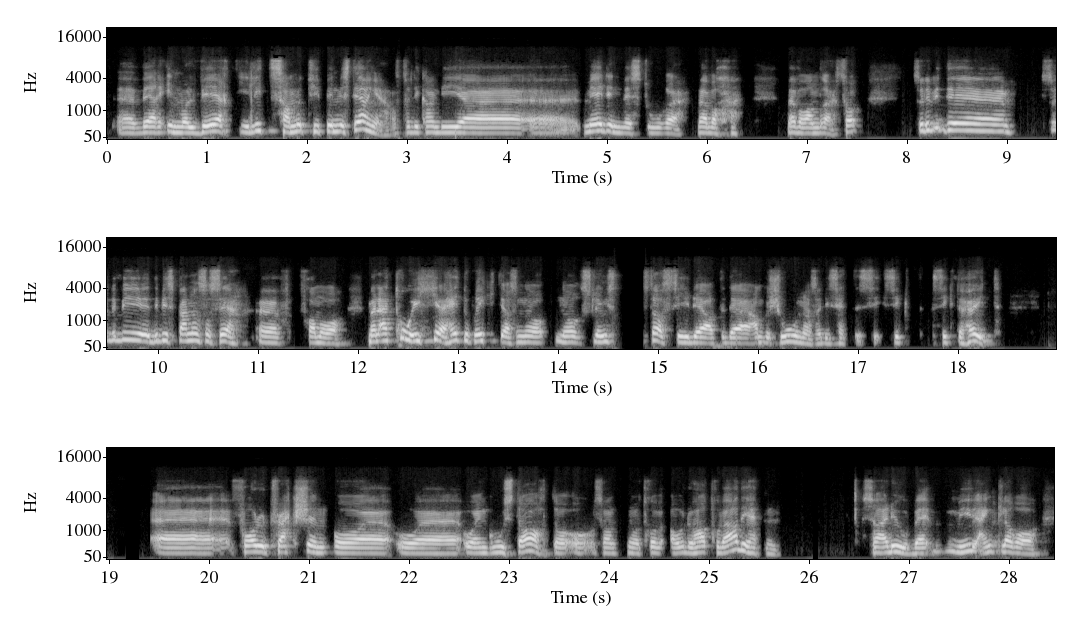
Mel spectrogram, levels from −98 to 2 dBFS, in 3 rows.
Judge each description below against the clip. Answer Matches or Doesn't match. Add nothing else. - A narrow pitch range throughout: Doesn't match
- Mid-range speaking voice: Matches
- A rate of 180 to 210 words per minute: Doesn't match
